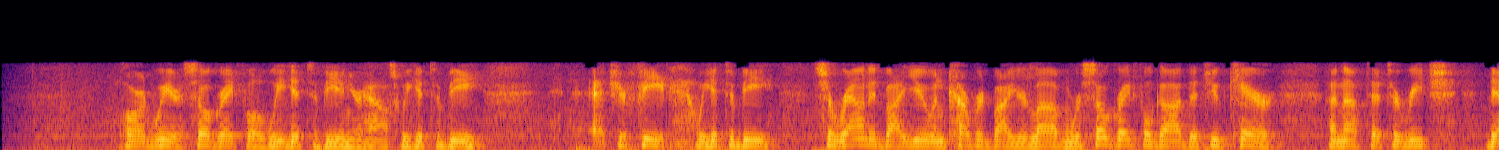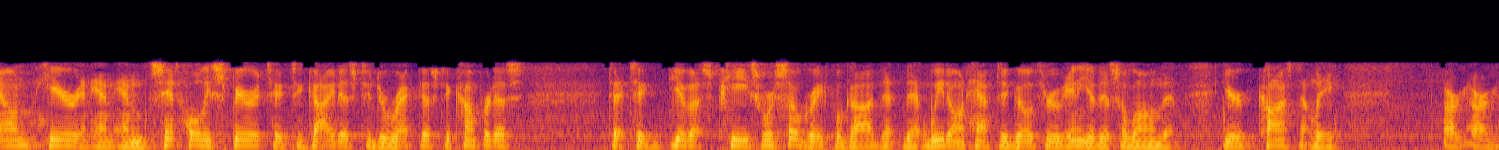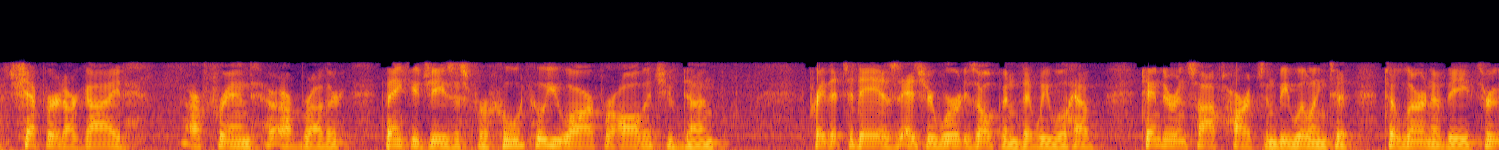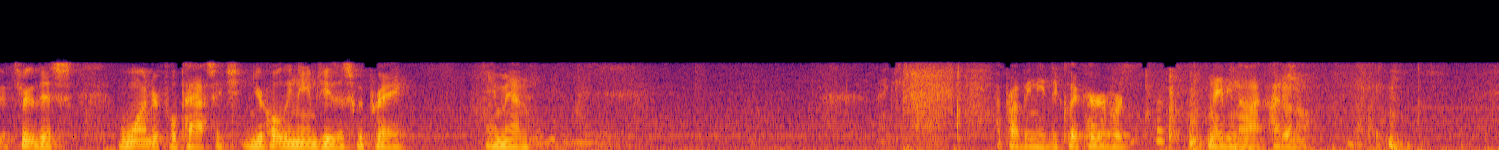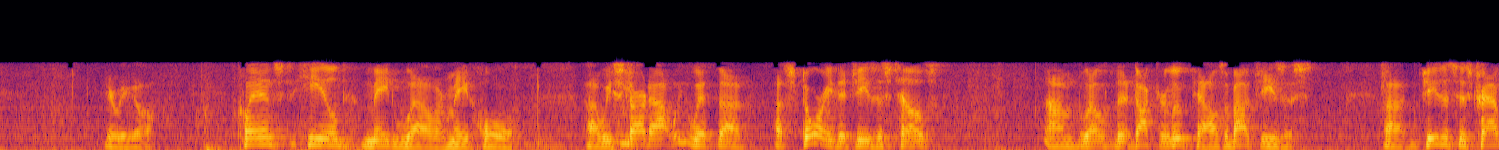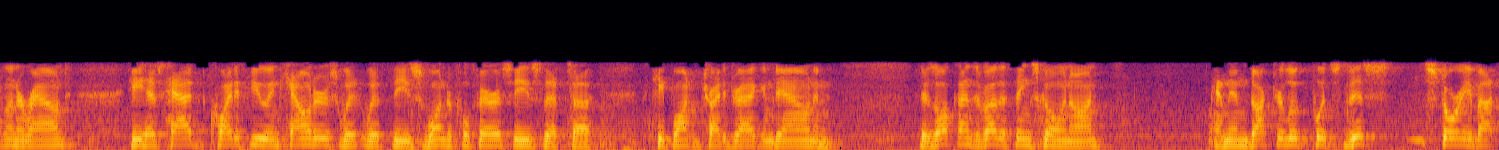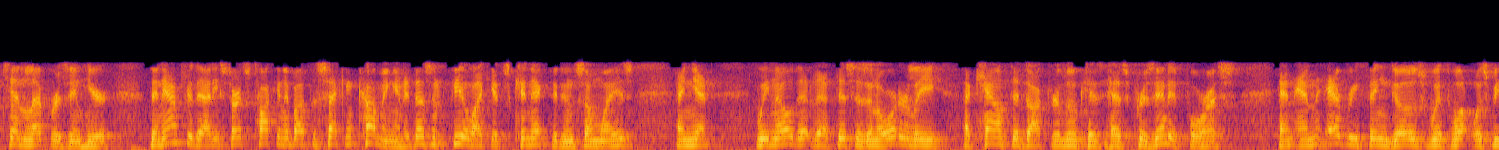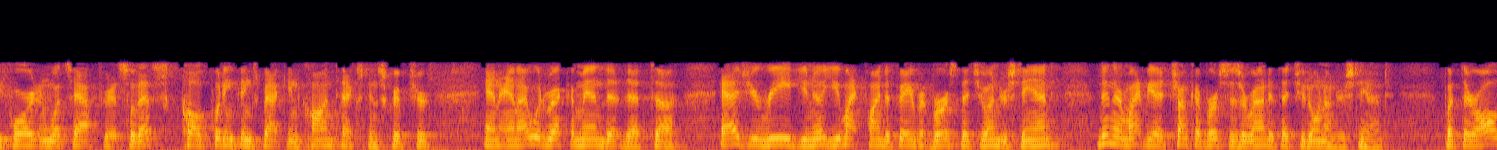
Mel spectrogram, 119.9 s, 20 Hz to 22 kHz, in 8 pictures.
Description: Passage: Luke 17:11-37 Service Type: Sunday Morning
